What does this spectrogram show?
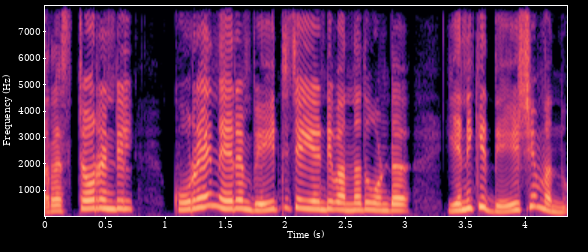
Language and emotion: Malayalam, angry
